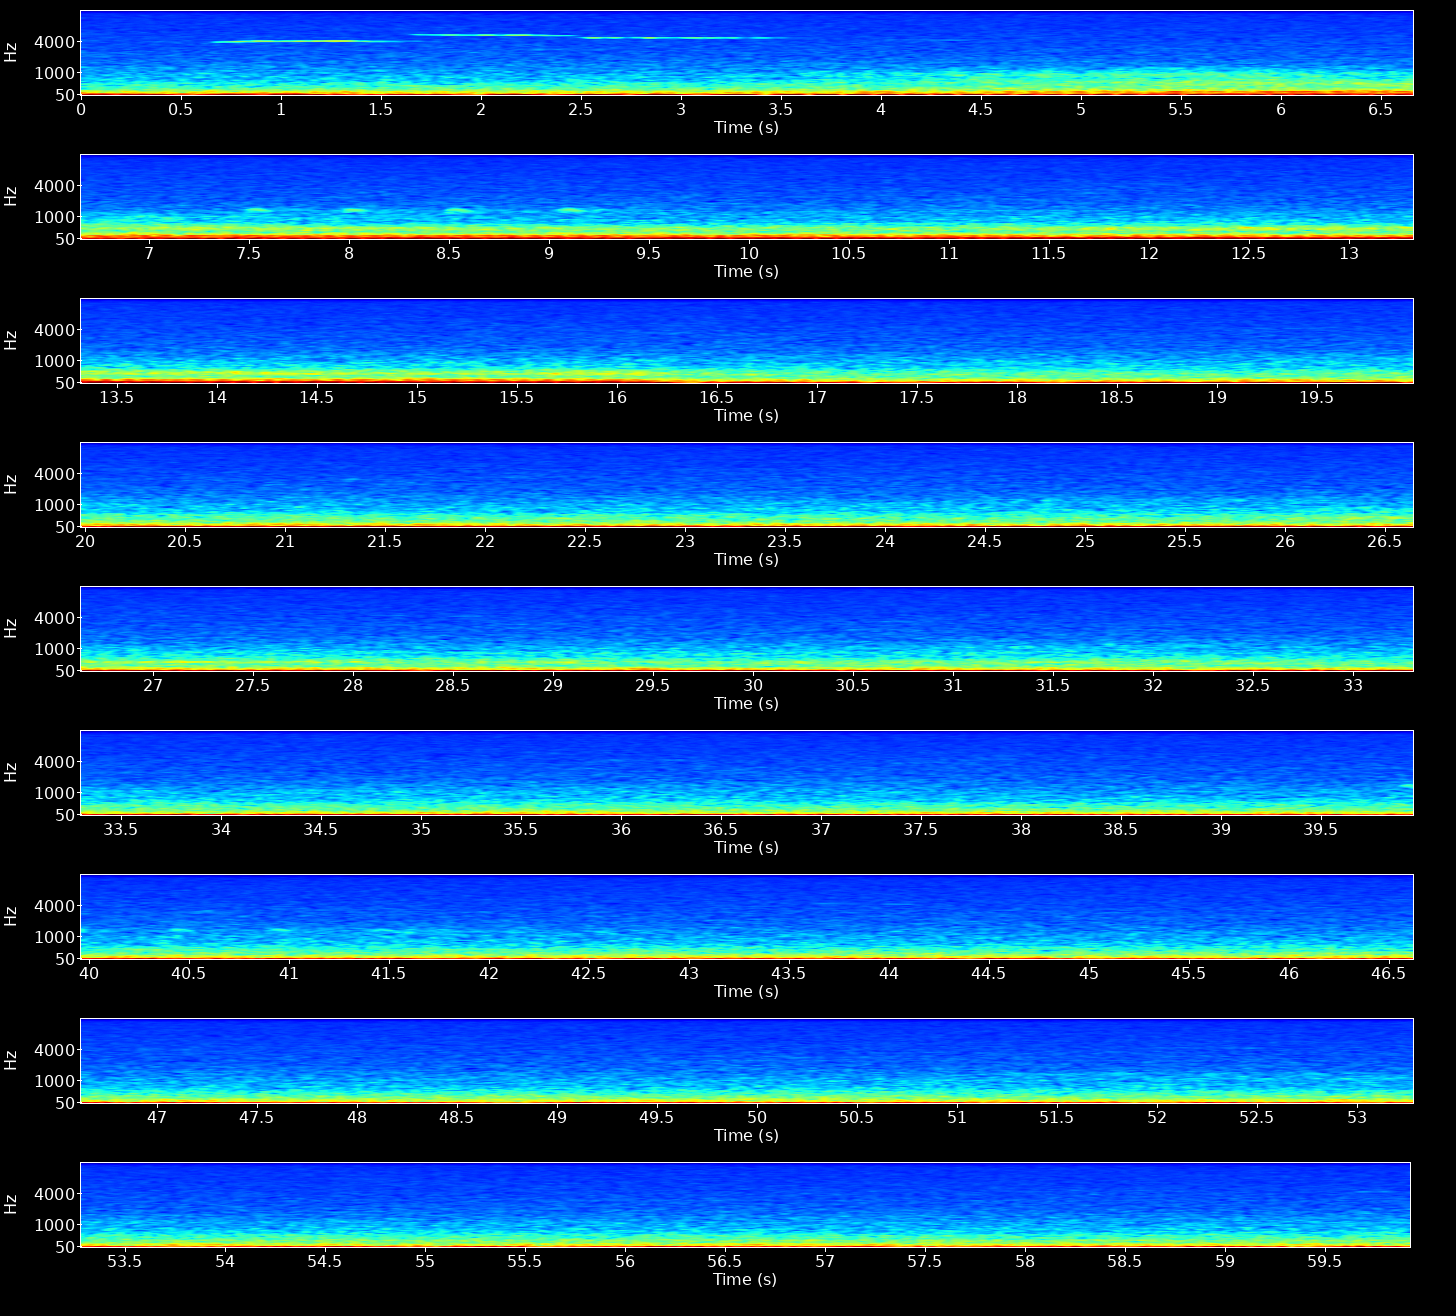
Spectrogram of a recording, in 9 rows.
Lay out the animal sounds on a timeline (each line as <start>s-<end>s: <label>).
0.5s-3.7s: White-throated Sparrow (Zonotrichia albicollis)
7.0s-9.3s: American Crow (Corvus brachyrhynchos)
39.7s-41.8s: American Crow (Corvus brachyrhynchos)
